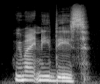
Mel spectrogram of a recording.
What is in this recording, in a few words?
take first aid, teengirl, voice; player; survivor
